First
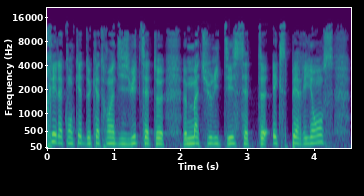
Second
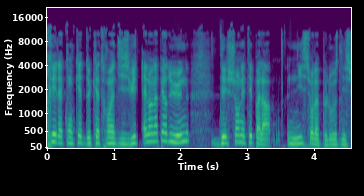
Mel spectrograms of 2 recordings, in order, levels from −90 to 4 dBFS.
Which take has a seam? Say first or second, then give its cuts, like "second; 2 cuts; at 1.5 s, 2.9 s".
second; 2 cuts; at 1.4 s, 2.5 s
